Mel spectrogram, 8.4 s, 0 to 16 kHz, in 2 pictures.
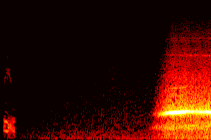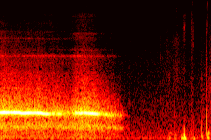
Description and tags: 132 Wildwood Rd
My friend Dylan making a sound that sounds like wind or maybe a train
friend, train, Wind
